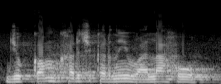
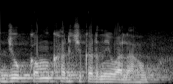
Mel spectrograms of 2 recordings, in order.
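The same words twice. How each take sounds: First: "जो कम खर्च करने वाला हो" slowly, word by word; slow dictation. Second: Said in the usual way. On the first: Shown as a demonstration. Teacher rereads exam option to students, slow "जो कम खर्च करने वाला हो".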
